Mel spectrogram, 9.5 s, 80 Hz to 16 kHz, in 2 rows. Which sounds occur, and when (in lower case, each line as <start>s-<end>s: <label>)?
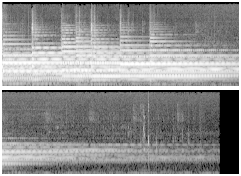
0.0s-9.1s: mechanisms
0.0s-9.1s: music
3.8s-4.0s: tick
4.7s-4.9s: tick
5.6s-5.8s: tick
6.0s-6.1s: tick
6.5s-6.6s: tick
6.9s-7.0s: tick
7.3s-7.4s: tick
7.5s-7.7s: tick
8.1s-8.4s: tick
8.6s-8.8s: tick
